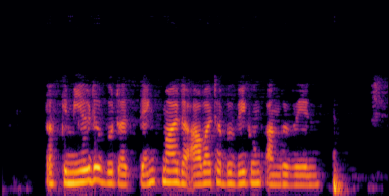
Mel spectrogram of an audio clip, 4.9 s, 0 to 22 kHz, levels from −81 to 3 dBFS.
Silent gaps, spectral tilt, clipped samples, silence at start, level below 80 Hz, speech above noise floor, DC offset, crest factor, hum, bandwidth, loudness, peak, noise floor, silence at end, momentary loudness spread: none; -12 dB/octave; under 0.1%; 0.6 s; -44 dBFS; 43 dB; under 0.1%; 16 dB; none; 4.7 kHz; -16 LUFS; -2 dBFS; -58 dBFS; 0.6 s; 11 LU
